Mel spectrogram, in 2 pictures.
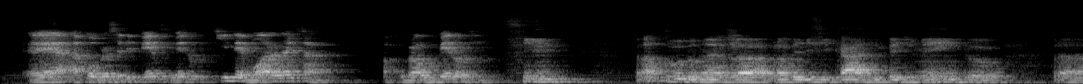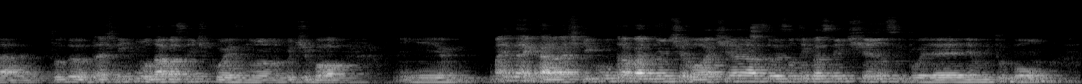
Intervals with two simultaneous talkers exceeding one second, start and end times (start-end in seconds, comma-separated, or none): none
